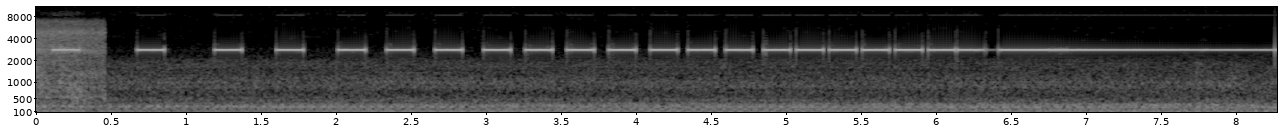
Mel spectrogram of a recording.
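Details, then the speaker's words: Van's RV-6 with Garmin G3X Touch in a turning stall at about 68 mph; high beeps start about twice a second, speed up, then merge into a steady tone: the angle-of-attack stall warning at the same AoA as wings-level. "was a stall at about 68 miles an hour but again the same angle of attack"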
